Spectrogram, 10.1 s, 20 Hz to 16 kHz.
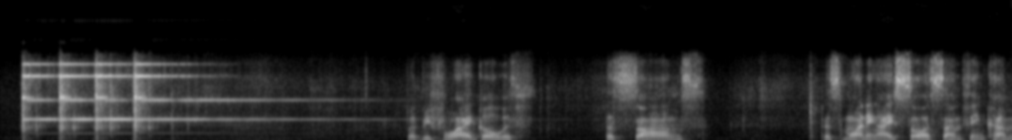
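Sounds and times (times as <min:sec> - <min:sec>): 
hand bell ringing: 0:00.2 - 0:04.0
speech: 0:04.1 - 0:05.4, 0:06.0 - 0:07.1, 0:08.2 - 0:10.1.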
